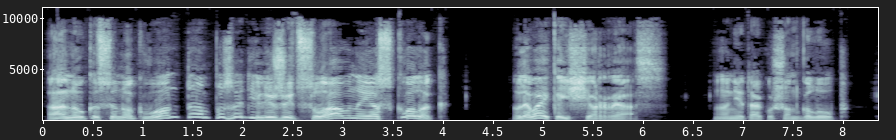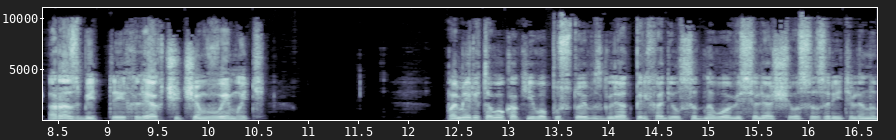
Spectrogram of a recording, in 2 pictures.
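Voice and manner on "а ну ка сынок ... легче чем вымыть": mocking taunts. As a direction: taunt the kid for laughs. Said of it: "отпускать на его счёт замечания".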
